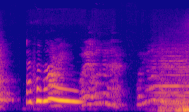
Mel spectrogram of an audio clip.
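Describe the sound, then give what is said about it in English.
A dog named Bobby howls in several drawn-out, wavering cries with sliding pitch, separated by brief pauses, and a low rumbling noise joins the last one. “I love that he howls.”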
